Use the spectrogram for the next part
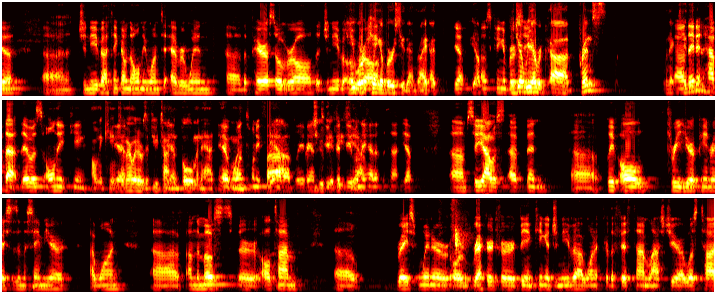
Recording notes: Listen as the guys wrap up the after party of the Brayton Shootout from Pole Position Raceway in Grimes, Iowa.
